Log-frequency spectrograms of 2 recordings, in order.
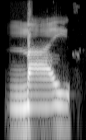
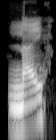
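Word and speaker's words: knife: आ रहा है के के बाद एन आ रहा है यानी के साइलेंट होना है तो इसे भी हम पढ़ेंगे नाइफ क्या पढ़ेंगे नाइफ पढ़ेंगे अगर हमारा वीडियो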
